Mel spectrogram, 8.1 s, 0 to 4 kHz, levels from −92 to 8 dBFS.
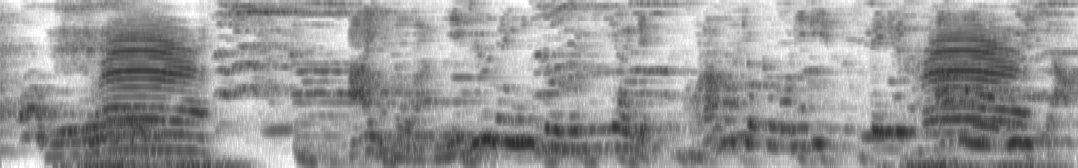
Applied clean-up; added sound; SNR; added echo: classical method WPE with log-MMSE.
